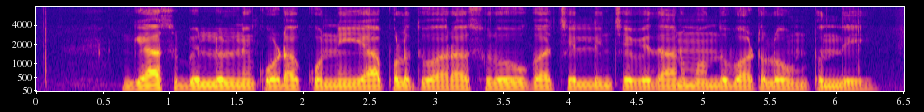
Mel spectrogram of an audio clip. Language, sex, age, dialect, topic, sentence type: Telugu, male, 18-24, Southern, banking, statement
